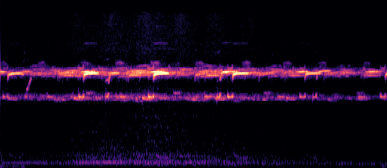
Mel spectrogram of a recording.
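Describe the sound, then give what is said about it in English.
A frog calls on a humid night with a high, shrill, unbroken trill that holds steady for the whole stretch, loud, over a faint low rustle of night background. “Anyway, any ideas on what this frog is called?”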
